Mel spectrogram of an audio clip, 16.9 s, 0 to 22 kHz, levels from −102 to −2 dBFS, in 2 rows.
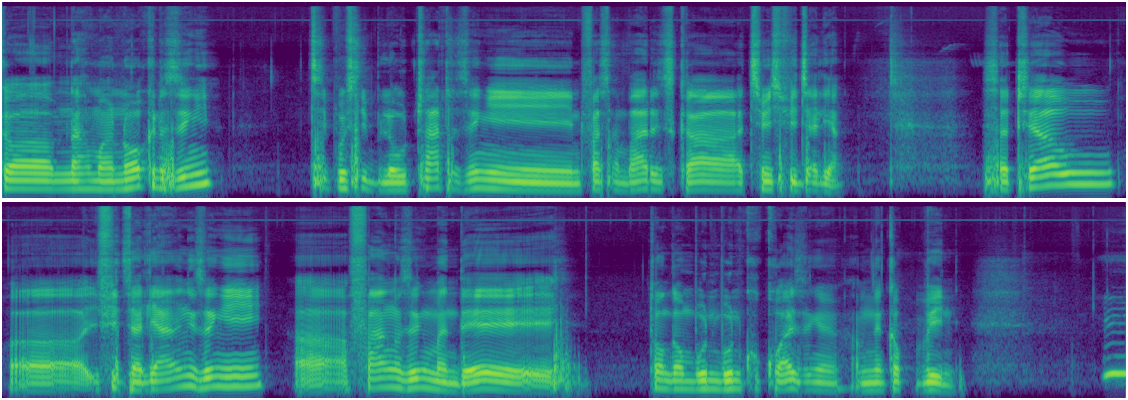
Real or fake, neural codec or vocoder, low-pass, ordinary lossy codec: real; none; none; none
